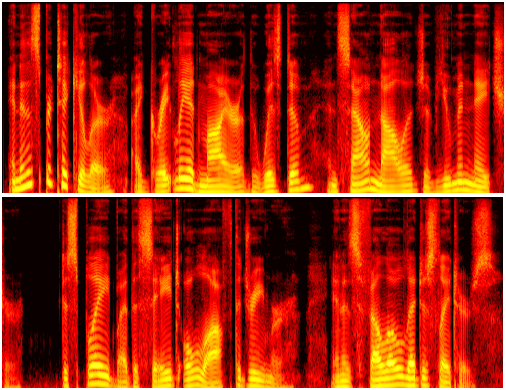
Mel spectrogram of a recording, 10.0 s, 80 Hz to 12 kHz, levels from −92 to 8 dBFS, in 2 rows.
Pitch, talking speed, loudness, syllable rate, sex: 115 Hz, 155 wpm, -19 LUFS, 5.2 syllables/s, male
